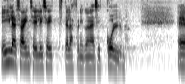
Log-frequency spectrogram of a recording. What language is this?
Estonian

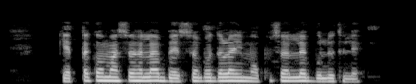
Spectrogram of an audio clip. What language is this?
Odia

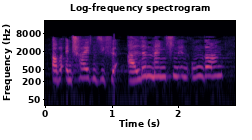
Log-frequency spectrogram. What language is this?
German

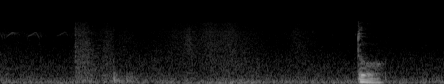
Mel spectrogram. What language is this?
Japanese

